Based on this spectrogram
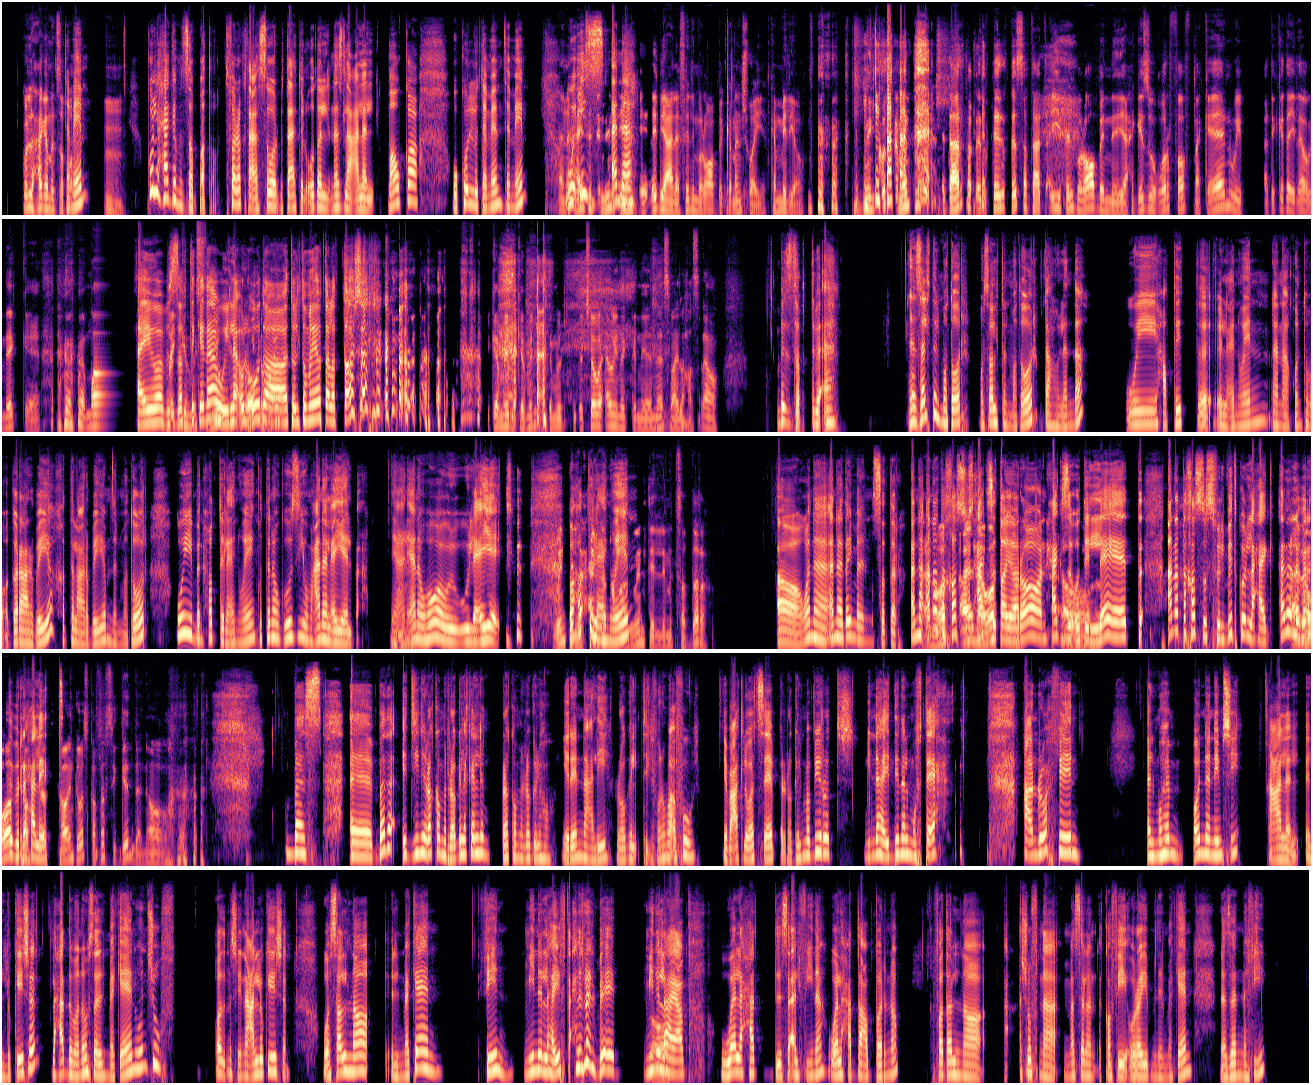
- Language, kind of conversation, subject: Arabic, podcast, إيه أسوأ تجربة حصلتلك مع حجز فندق؟
- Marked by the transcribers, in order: laugh; laugh; distorted speech; laugh; laugh; chuckle; tapping; in English: "أوتيلّات"; chuckle; chuckle; laugh; chuckle; in English: "الlocation"; in English: "الlocation"; laughing while speaking: "هيفتح لنا الباب"; in English: "cafe"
